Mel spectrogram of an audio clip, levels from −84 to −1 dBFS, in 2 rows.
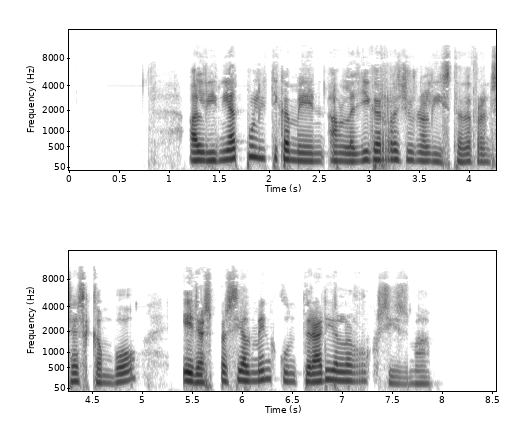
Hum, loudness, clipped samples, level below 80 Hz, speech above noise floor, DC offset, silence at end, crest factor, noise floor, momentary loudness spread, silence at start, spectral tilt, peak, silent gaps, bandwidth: none; -23 LUFS; under 0.1%; -54 dBFS; over 67 dB; under 0.1%; 0.65 s; 22 dB; under -90 dBFS; 14 LU; 1.2 s; -5.5 dB/octave; -2 dBFS; none; 11 kHz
